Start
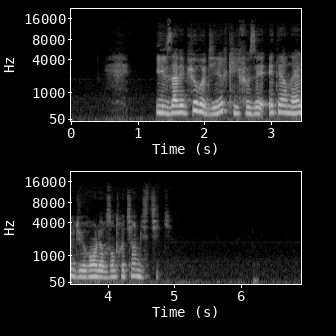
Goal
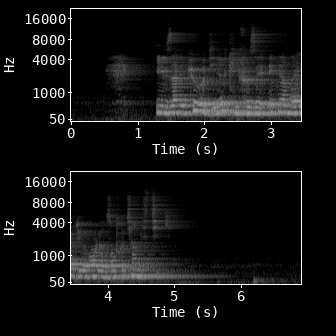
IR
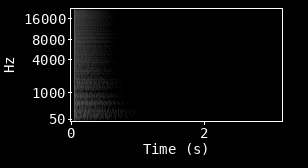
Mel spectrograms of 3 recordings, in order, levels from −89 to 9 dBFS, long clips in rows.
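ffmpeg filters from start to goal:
-filter_complex "[0:a]acompressor=threshold=-30dB:ratio=2[a];[1:a]atrim=start_sample=2205[b];[a][b]afir=irnorm=-1:irlink=0,volume=-7dB"

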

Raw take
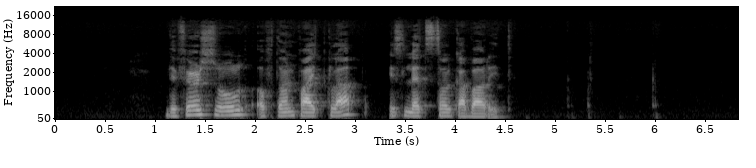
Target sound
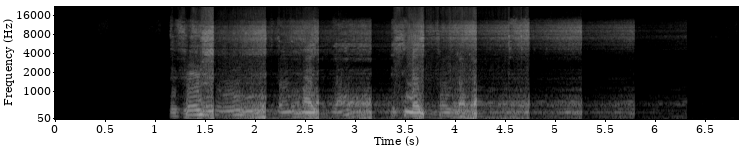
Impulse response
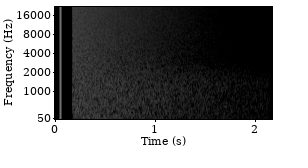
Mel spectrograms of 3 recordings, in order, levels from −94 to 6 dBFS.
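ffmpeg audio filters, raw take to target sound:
-filter_complex "[0:a]acrossover=split=290[a][b];[b]acompressor=threshold=-44dB:ratio=6[c];[a][c]amix=inputs=2:normalize=0,aexciter=amount=15.8:drive=8.9:freq=4.2k,agate=range=-41dB:threshold=-36dB:ratio=16:detection=peak,asplit=7[d][e][f][g][h][i][j];[e]adelay=123,afreqshift=-41,volume=-11dB[k];[f]adelay=246,afreqshift=-82,volume=-16.4dB[l];[g]adelay=369,afreqshift=-123,volume=-21.7dB[m];[h]adelay=492,afreqshift=-164,volume=-27.1dB[n];[i]adelay=615,afreqshift=-205,volume=-32.4dB[o];[j]adelay=738,afreqshift=-246,volume=-37.8dB[p];[d][k][l][m][n][o][p]amix=inputs=7:normalize=0,asplit=2[q][r];[1:a]atrim=start_sample=2205[s];[r][s]afir=irnorm=-1:irlink=0,volume=-0.5dB[t];[q][t]amix=inputs=2:normalize=0,acrossover=split=2800[u][v];[v]acompressor=threshold=-38dB:ratio=4:attack=1:release=60[w];[u][w]amix=inputs=2:normalize=0,aecho=1:1:3.7:0.76,asoftclip=type=tanh:threshold=-32dB,aeval=exprs='val(0)*pow(10,-23*if(lt(mod(-1.9*n/s,1),2*abs(-1.9)/1000),1-mod(-1.9*n/s,1)/(2*abs(-1.9)/1000),(mod(-1.9*n/s,1)-2*abs(-1.9)/1000)/(1-2*abs(-1.9)/1000))/20)':c=same,volume=5dB"

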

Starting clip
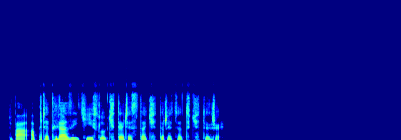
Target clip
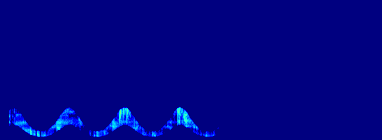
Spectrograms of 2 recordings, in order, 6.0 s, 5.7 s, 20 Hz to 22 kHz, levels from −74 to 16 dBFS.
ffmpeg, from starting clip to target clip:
-filter_complex "[0:a]aecho=1:1:52.48|107.9:0.316|0.398,acrossover=split=340|4100[a][b][c];[b]acompressor=threshold=-40dB:ratio=5[d];[a][d][c]amix=inputs=3:normalize=0,asetrate=46305,aresample=44100,afftfilt=real='re*between(b*sr/1024,980*pow(3600/980,0.5+0.5*sin(2*PI*1.2*pts/sr))/1.41,980*pow(3600/980,0.5+0.5*sin(2*PI*1.2*pts/sr))*1.41)':imag='im*between(b*sr/1024,980*pow(3600/980,0.5+0.5*sin(2*PI*1.2*pts/sr))/1.41,980*pow(3600/980,0.5+0.5*sin(2*PI*1.2*pts/sr))*1.41)':win_size=1024:overlap=0.75,volume=4.5dB"

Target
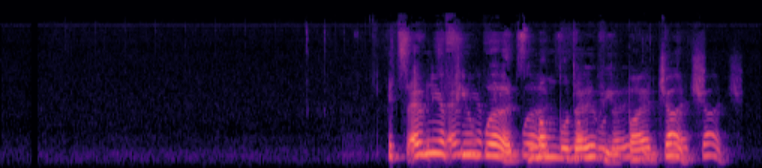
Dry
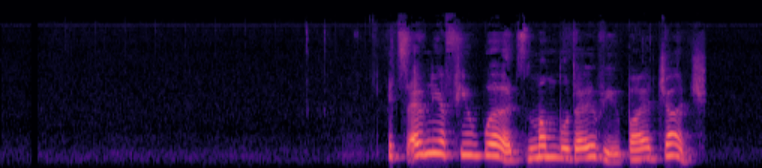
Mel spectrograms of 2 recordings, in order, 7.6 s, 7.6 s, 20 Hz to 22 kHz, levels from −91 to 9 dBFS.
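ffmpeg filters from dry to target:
-filter_complex "[0:a]asplit=2[a][b];[b]adelay=373.2,volume=-8dB,highshelf=f=4k:g=-8.4[c];[a][c]amix=inputs=2:normalize=0"

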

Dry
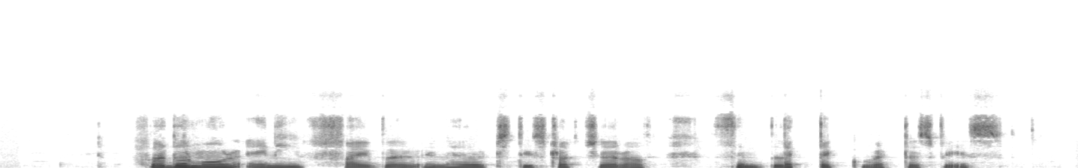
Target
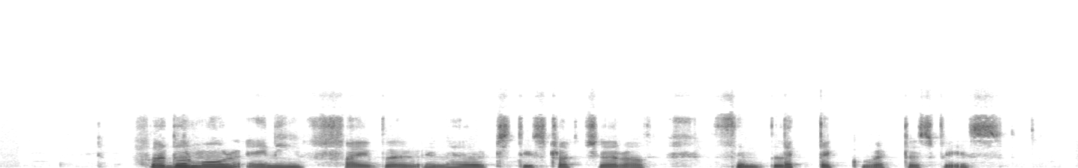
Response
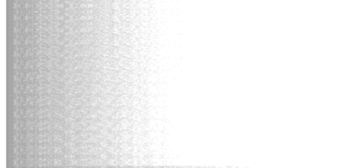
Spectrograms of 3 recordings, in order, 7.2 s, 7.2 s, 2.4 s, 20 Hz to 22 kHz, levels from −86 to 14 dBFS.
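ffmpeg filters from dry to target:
-af "highpass=190"

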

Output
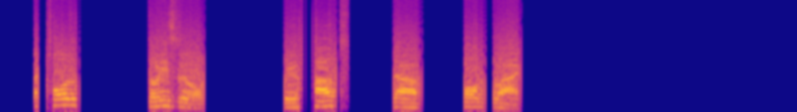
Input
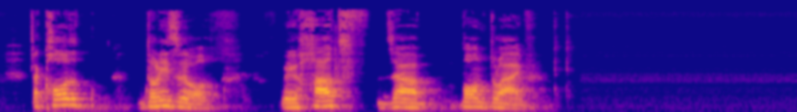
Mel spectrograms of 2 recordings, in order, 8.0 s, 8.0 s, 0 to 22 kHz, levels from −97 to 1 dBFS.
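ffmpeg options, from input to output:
-filter_complex "[0:a]adynamicequalizer=threshold=0.0141:dfrequency=2200:dqfactor=1.2:tfrequency=2200:tqfactor=1.2:attack=5:release=100:ratio=0.375:range=1.5:mode=cutabove:tftype=bell,aeval=exprs='val(0)*gte(abs(val(0)),0.0473)':c=same,asplit=2[a][b];[b]highpass=f=720:p=1,volume=12dB,asoftclip=type=tanh:threshold=-6.5dB[c];[a][c]amix=inputs=2:normalize=0,lowpass=f=7.5k:p=1,volume=-6dB"

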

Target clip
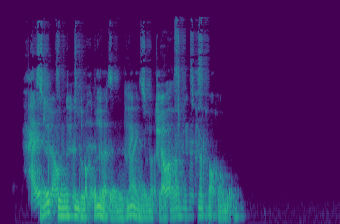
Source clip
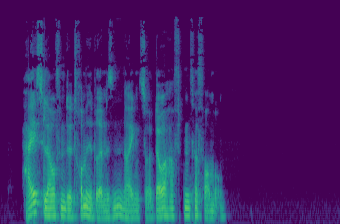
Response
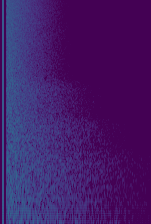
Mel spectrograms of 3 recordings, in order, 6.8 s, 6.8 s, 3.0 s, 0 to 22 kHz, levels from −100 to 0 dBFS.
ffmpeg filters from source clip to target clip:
-filter_complex "[0:a]asettb=1/sr,asplit=3[a][b][c];[a]atrim=end=3.074[d];[b]atrim=start=3.07:end=4.06,asetpts=PTS-STARTPTS,afade=t=in:d=0.004:c=qsin,afade=t=out:st=0.986:d=0.004:c=qsin,tiltshelf=f=660:g=-7.5[e];[c]atrim=start=4.056[f];[d][e]acrossfade=d=0.004:c1=hsin:c2=qsin[g];[g][f]acrossfade=d=0.004:c1=qsin:c2=hsin,acrossover=split=420|1700[h][i][j];[i]adelay=90[k];[h]adelay=270[l];[l][k][j]amix=inputs=3:normalize=0[m];[1:a]atrim=start_sample=2205,atrim=end_sample=6174[n];[m][n]afir=irnorm=-1:irlink=0"

